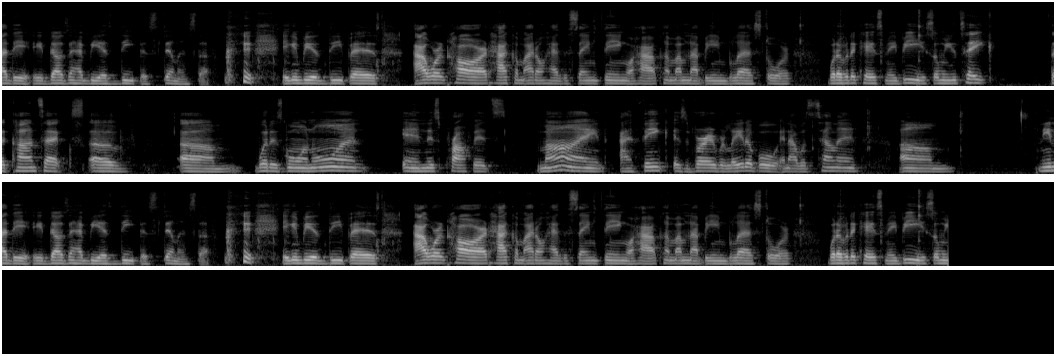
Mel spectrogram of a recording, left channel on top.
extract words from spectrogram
did. It doesn't have to be as deep as stealing stuff. It can be as deep as I worked hard. How come I don't have the same thing, or how come I'm not being blessed, or whatever the case may be. So when you take the context of what is going on in this prophet's mind, I think is very relatable. And I was telling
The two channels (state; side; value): drops out; right; at 9.5 s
